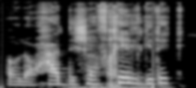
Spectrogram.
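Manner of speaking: father gripping his daughter's hand, warning her. Acted. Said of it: "بتحذير".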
